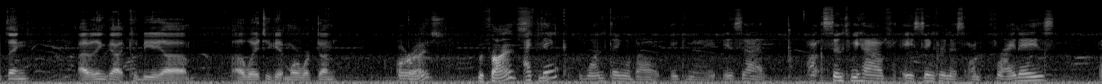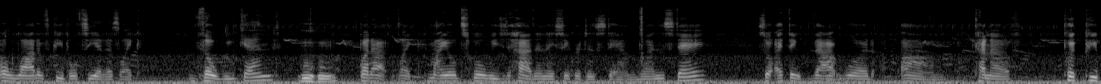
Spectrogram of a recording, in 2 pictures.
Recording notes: We recorded outside so the audio quality will not be what we're used to.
